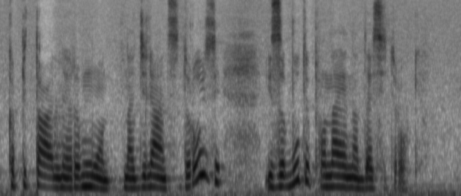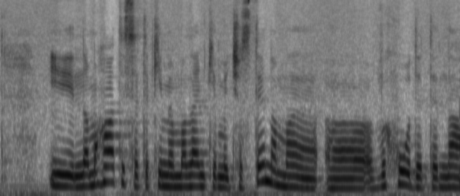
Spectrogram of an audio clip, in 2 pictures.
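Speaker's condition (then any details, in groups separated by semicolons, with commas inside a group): No condition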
